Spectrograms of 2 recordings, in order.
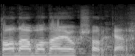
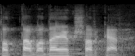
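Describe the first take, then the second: First: It is said with a foreign-accented pronunciation. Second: It is said with a native Bengali pronunciation. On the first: This is how foreign learners say it. The speaker calls it wrong. "তারা বলে কি" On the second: This is how native speakers say it. The speaker calls it right. "আমরা বলি না"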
